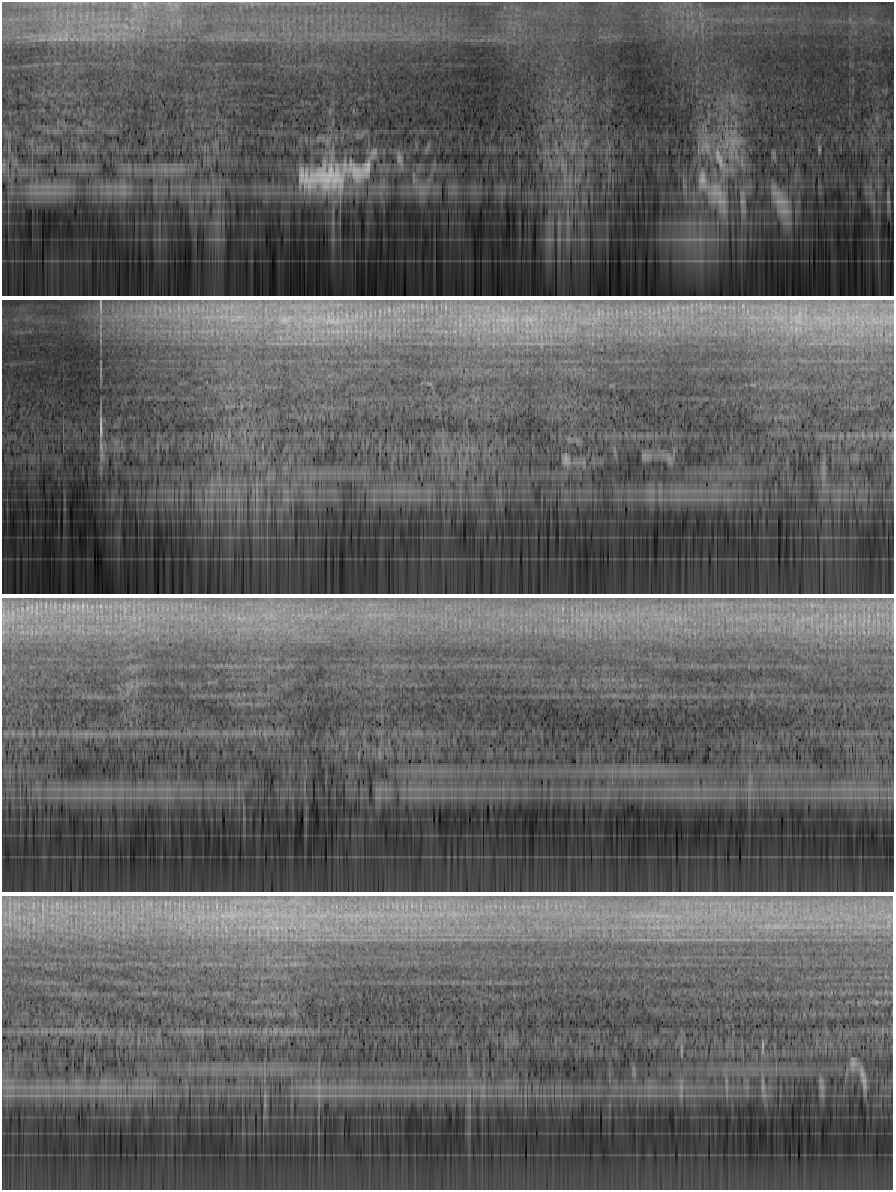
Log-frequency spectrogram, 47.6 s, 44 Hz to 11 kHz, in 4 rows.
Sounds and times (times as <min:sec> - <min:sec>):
Helicopter: 0:00.0 - 0:47.5.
